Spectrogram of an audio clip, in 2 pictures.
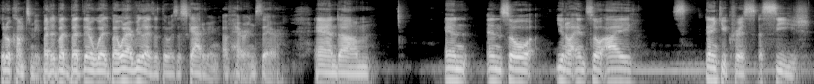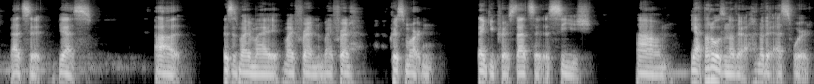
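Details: Adult man who stutters, real, not acted; stuttering.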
